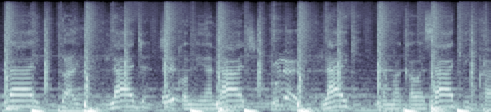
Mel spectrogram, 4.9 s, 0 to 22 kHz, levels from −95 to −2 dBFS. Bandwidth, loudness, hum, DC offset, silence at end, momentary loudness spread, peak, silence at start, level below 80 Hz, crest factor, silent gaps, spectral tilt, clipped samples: over 20 kHz; -13 LUFS; none; under 0.1%; 0 s; 6 LU; 0 dBFS; 0 s; -14 dBFS; 10 dB; none; -5 dB/octave; under 0.1%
